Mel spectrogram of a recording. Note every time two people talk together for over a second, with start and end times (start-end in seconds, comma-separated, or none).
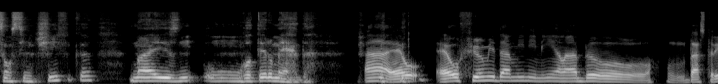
none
